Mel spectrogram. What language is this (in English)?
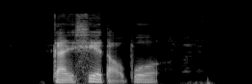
Chinese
